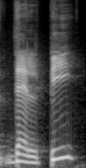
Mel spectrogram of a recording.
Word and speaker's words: Delphi: tusculum is a small city and there are del pi est so a new location del p del pihi del pi because there's no ph sound in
